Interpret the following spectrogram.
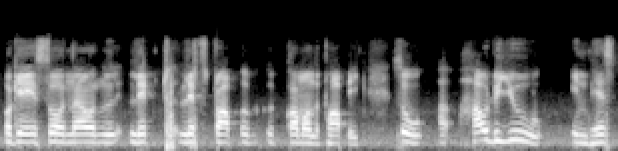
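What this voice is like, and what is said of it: Non-native English accent. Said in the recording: “my accent because english is not my primary language ... there is no problem understanding your accent”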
